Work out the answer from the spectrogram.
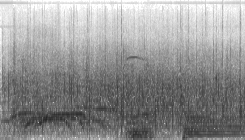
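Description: Audience applause welcoming a performer before a country and western song, dense and steady clapping throughout, with sustained tones joining it in the second half.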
